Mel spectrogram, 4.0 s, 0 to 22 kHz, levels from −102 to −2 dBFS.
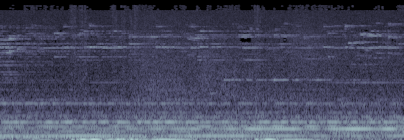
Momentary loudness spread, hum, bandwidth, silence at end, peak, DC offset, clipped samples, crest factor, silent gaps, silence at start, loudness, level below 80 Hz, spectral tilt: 3 LU; none; 19 kHz; 0 s; -22 dBFS; under 0.1%; under 0.1%; 14 dB; none; 0 s; -39 LUFS; -50 dBFS; -5 dB/octave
